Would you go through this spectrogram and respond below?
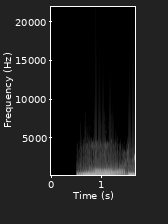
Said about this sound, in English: Now you can tell I'm outside. You heard that. Oh, was that a motorcycle?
